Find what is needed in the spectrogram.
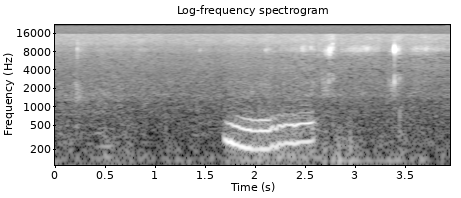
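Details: Snoring in a pet cat, a lifelong snorer since kittenhood, asleep on a bed in the morning: a single soft, buzzing, slightly tonal breath sound in a quiet room.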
